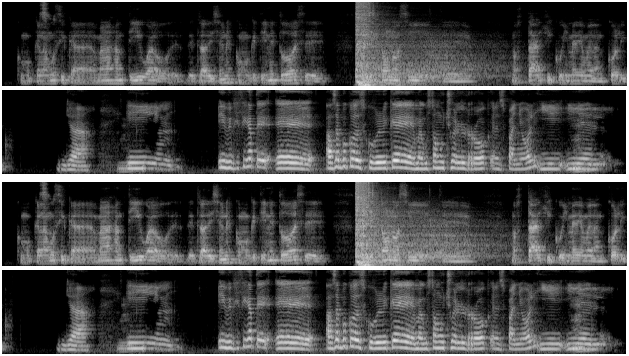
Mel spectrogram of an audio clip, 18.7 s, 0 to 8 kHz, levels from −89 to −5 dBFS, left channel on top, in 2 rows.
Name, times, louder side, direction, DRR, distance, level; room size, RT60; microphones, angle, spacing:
voice 1, 0.3-4.9 5.4-7.1 7.6-9.5 11.1-11.5 17.9-18.2, right 3 dB, 70° right, 0.9 m, -34 dB
sound 1, 5.3-7.6 7.9-8.0, right 2 dB, 40° right, 0.9 m, -30 dB
voice 2, 10.2-10.7 11.2-12.0 12.6-18.4, equal, 5° right, 0.3 m, -26 dB
3.1 x 2.3 x 2.2 m
head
